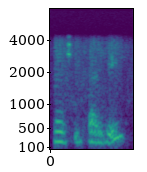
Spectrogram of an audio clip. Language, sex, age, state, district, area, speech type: Punjabi, female, 18-30, Punjab, Fazilka, rural, conversation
